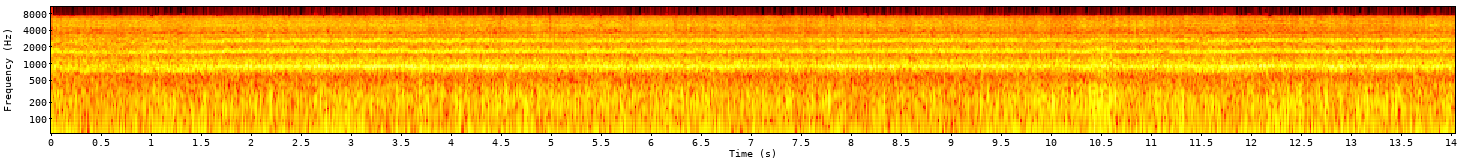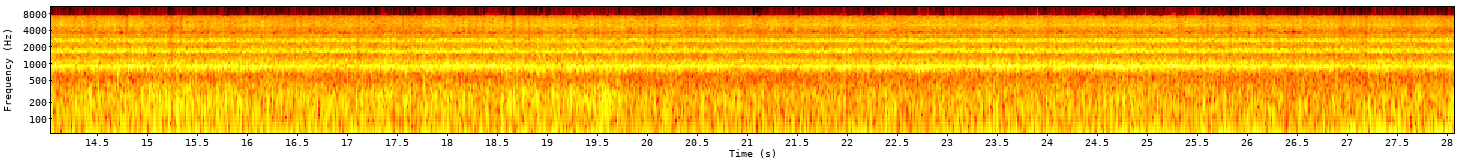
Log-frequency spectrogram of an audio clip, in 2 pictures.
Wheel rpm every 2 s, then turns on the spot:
210, 230, 230, 240, 230, 230, 230, 230, 230, 230, 230, 230, 230, 230.
none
